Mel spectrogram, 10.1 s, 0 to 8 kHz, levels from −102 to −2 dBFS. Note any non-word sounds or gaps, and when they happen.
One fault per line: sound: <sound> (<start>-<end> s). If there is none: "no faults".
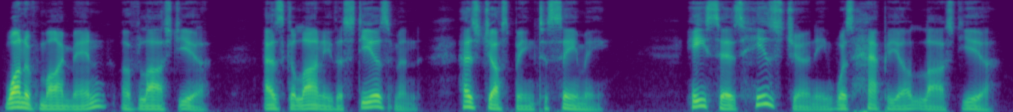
no faults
